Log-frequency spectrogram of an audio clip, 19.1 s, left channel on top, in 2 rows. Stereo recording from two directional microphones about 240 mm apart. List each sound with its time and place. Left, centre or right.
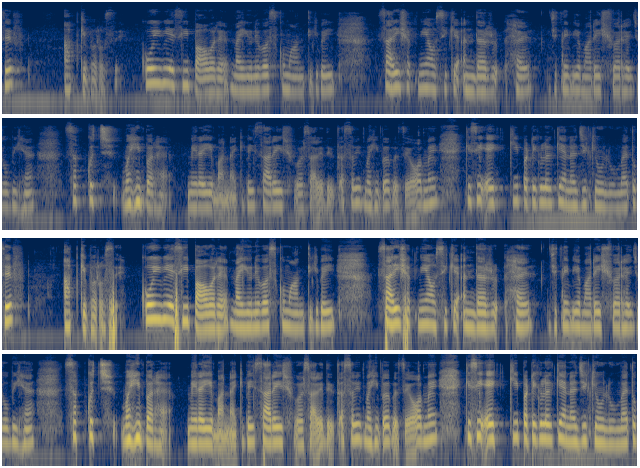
0.0 s speech: right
